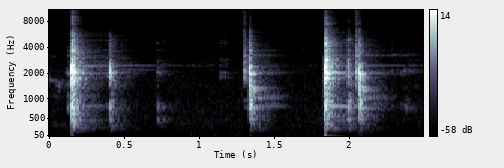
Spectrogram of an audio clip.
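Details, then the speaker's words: Revster 12-volt stand-up scooter in good shape but not running; the hidden deck switch under the rear of the deck gives crisp, sharp single and doubled clicks when the deck is pressed, so the switch is actuating normally. "Oh, you can't hear it now. You could hear it click. I don't know why it's so loud now."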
